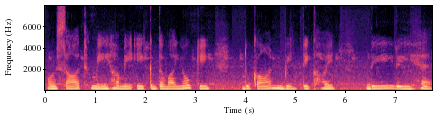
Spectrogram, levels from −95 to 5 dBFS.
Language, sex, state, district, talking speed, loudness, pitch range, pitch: Hindi, female, Punjab, Fazilka, 100 wpm, -12 LUFS, 190-205 Hz, 195 Hz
